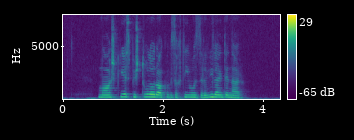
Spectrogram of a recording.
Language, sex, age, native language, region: Slovenian, female, 50-59, Slovenian, Gorenjska region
